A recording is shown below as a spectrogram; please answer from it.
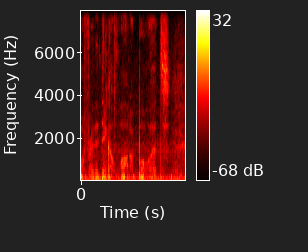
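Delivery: quiet whisper. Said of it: "Let's be real".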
